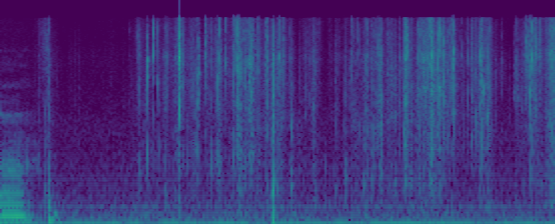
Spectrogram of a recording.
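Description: A plastic wrapper crinkles as a pack is torn open.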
